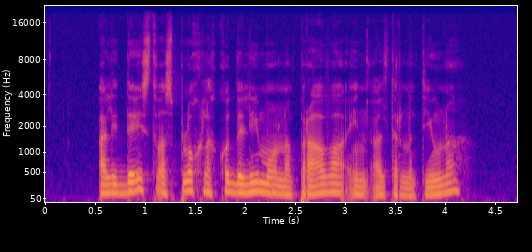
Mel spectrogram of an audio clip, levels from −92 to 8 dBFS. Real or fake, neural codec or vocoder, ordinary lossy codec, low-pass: fake; vocoder, 44.1 kHz, 128 mel bands every 256 samples, BigVGAN v2; none; 19.8 kHz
